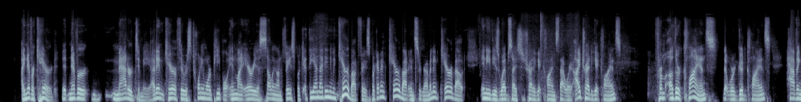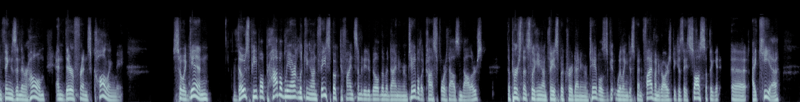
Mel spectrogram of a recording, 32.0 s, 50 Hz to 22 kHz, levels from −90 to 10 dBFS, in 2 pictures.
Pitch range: 115-150 Hz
